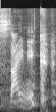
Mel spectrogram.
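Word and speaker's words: Scinic: super mild sun essence i think i pronounced it wrong actually it's cynic it's the cyanic in korean sorry this is a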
